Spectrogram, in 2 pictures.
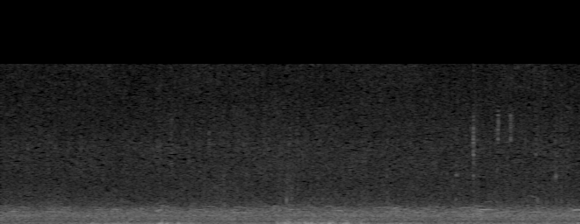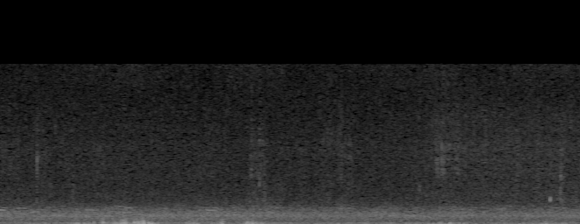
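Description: A large flock of snow geese keeps up a dense, overlapping chorus of nasal honks that blends into a steady clamor, with a few louder calls standing out.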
